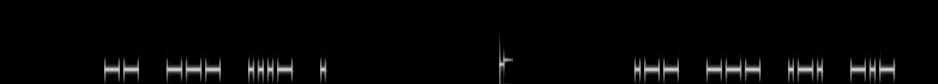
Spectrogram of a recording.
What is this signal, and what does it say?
Morse code, heard as a keyed tone, about 25 wpm, spaced as for 18 wpm, 690 Hz. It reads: MOVE WORK
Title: 2x Character Spacing - Top 200 Words - 25wpm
